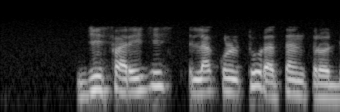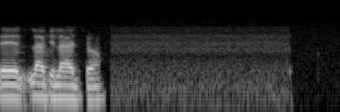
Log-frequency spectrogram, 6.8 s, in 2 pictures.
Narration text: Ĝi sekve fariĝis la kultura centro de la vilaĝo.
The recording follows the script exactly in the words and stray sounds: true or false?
false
